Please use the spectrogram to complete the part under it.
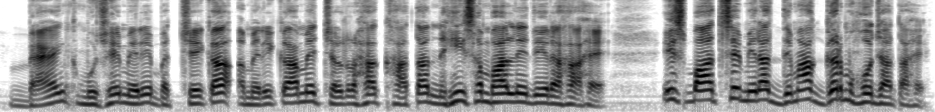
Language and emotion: Hindi, angry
